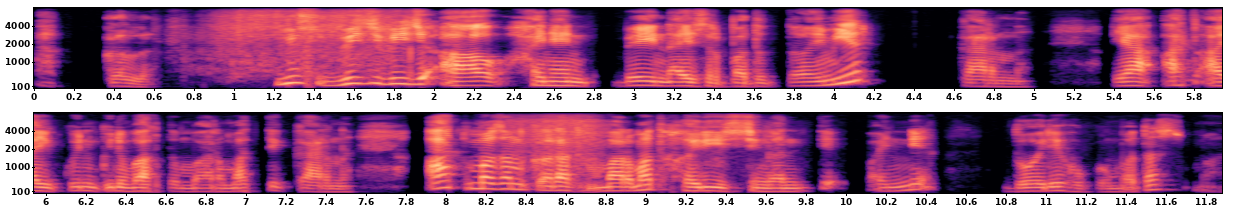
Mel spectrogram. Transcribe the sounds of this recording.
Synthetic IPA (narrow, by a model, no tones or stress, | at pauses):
ɐkːɨl | jusʋiziʋiziʔaːwhɐnʲhɐnʲbejnajsɐɾpɐt̪ɨt̪əmiːɾ | kɐɾnɨ | jaːʔɐt̪ʰa̰ːjkunʲkunʲiʋɐkʰt̪ɨmɐɾmɐt̪ːikɐ̰ɾnɨɐt̪ʰmɐzɐnkəɾɐt̪ʰmɐɾmɐt̪həɾiːsiŋɡɐnt̪ipɐ̰nʲːi | d̪oːɾʲeɦukumɐ̰t̪ɐsma̰n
